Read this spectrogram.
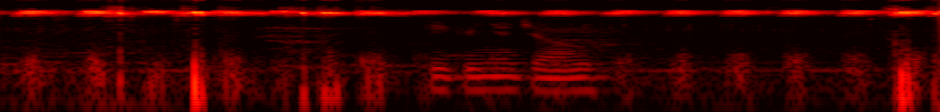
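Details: Shrill high chirps from a large cricket, pulsing several times a second, with a brief low voice-like sound and a few knocks in the background.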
